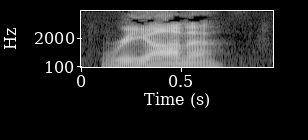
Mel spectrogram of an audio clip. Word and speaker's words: Rihanna: Number two would be Rihanna.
